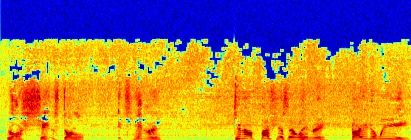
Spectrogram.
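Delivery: high, excited Scottish shout; Scottish accent, rescuing a friend; Scottish calling out. Acted. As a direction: call out cheerfully in broad Scots. Twins calling to stuck Henry.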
